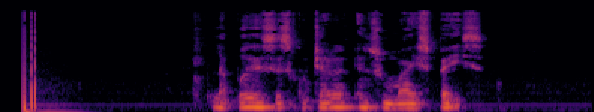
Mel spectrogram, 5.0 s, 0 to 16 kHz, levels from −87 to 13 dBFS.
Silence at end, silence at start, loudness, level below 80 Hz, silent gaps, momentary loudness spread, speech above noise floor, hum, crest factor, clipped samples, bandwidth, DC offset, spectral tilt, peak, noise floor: 0.95 s; 0.2 s; -33 LUFS; -56 dBFS; none; 10 LU; 42 dB; none; 22 dB; under 0.1%; 11.5 kHz; under 0.1%; -5.5 dB/octave; -14 dBFS; -74 dBFS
